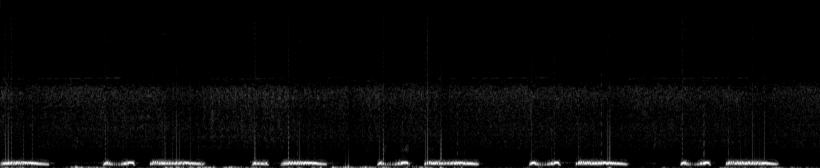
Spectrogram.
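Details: Cooing of a female spotted dove summoning a male. Paired short notes are each followed by a longer level coo, cycling steadily, while deep low-pitched background noise runs beneath much of it.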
